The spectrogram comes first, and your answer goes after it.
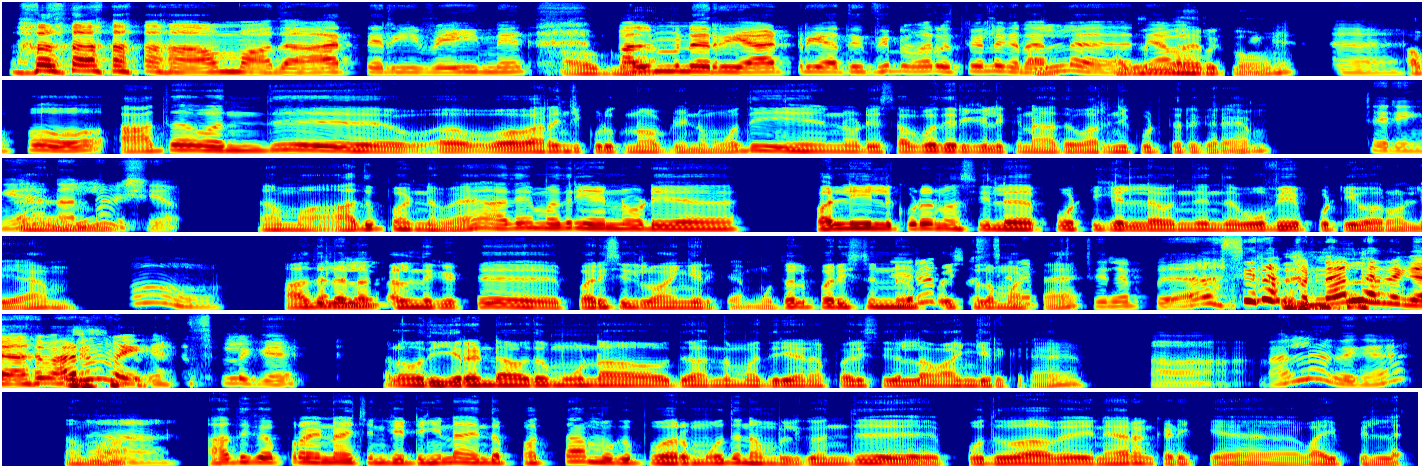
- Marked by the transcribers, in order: laughing while speaking: "ஆமா. அது ஆர்ட்டெரி, வெய்ன்னு, பல்மனரி ஆர்ட்ரி அது இதுன்னு வரும்"; in English: "ஆர்ட்டெரி, வெய்ன்னு, பல்மனரி ஆர்ட்ரி"; laughing while speaking: "அ சிறப்பு நல்லதுங்க, அருமை. அ சொல்லுங்க"; laugh
- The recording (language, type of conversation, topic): Tamil, podcast, சுயமாகக் கற்றுக்கொண்ட ஒரு திறனைப் பெற்றுக்கொண்ட ஆரம்பப் பயணத்தைப் பற்றி சொல்லுவீங்களா?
